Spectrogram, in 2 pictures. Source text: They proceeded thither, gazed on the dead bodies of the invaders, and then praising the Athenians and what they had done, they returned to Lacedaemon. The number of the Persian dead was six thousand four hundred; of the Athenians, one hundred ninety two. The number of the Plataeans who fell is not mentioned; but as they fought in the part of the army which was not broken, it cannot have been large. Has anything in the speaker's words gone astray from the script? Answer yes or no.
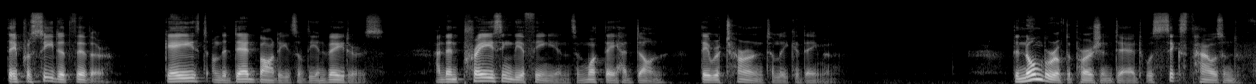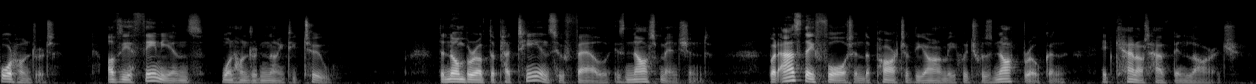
no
